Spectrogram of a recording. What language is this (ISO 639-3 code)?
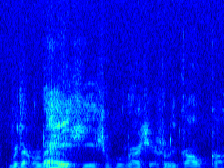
fin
